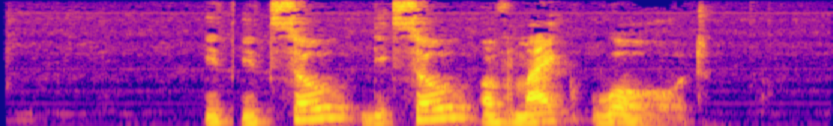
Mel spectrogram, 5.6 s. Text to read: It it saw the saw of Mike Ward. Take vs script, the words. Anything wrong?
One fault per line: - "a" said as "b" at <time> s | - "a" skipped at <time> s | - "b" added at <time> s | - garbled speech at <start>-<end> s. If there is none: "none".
none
